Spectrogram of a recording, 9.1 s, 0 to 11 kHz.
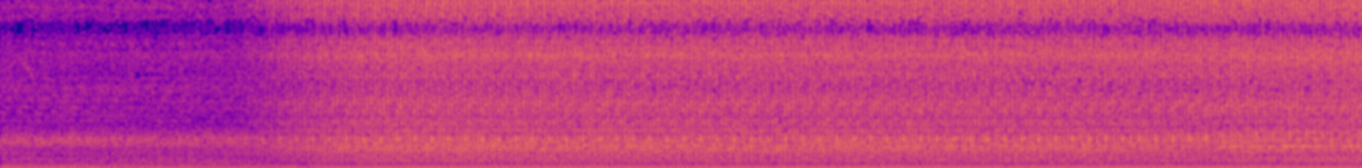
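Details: Mercedes B-Class after fixing fault code P0470 (exhaust pressure sensor): engine catches and settles into a smooth, even idle with a steady low hum, no knocks or surging; normal idle.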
